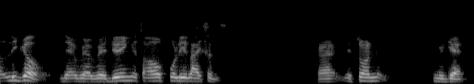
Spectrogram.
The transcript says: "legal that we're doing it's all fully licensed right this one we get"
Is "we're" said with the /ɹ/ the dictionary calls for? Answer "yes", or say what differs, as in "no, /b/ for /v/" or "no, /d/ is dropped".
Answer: no, /w/ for /ɹ/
